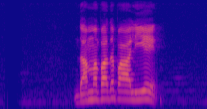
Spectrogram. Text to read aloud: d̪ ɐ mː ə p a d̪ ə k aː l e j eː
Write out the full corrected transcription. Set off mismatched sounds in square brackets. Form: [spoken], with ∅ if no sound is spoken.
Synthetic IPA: d̪ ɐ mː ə p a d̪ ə [p] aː l [i] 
